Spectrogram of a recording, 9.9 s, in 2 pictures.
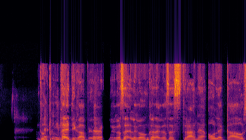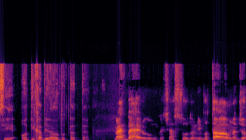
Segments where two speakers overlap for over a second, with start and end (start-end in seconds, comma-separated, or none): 0.9-2.1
